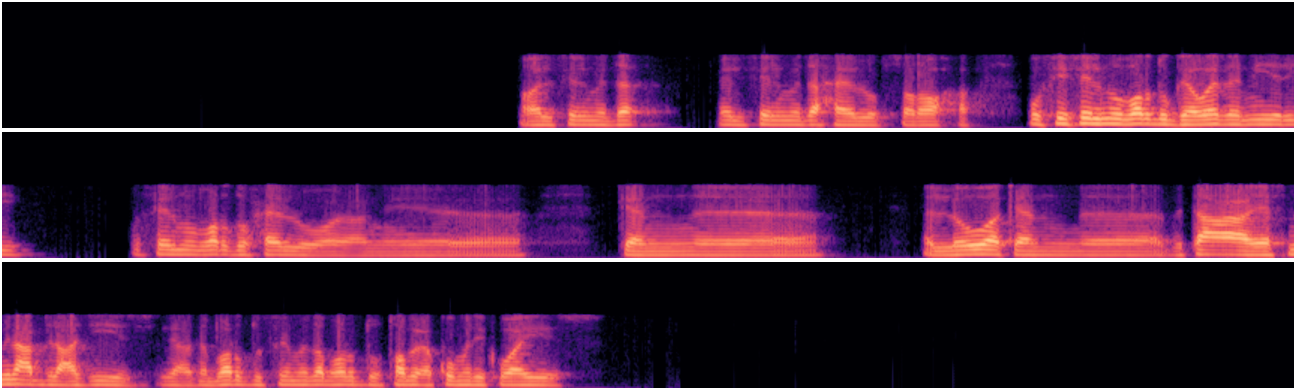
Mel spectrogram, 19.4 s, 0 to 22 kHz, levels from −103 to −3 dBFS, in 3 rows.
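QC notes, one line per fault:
The speech has been through a G.726 ADPCM stage at 32 kbit/s, so it is confined to the telephone band below 4 kHz and carries only a light layer of the codec's quantisation noise.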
